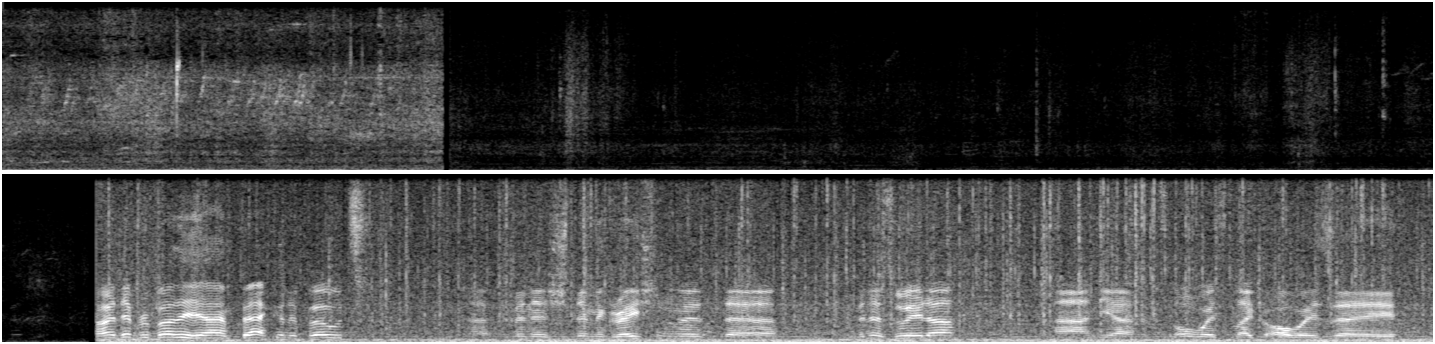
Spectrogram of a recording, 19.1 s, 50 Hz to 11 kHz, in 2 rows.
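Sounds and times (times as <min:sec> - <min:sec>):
truck engine rumbling: 0:00.0 - 0:19.0.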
